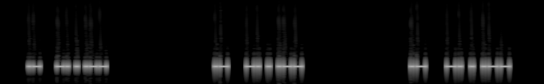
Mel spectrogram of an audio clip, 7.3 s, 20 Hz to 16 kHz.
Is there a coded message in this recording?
Yes: Morse code from 0.4 to 6.8 s, heard as a keyed tone, about 35 wpm, 700 Hz. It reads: A NEW A NEW A NEW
